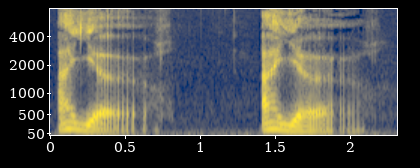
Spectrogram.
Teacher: Final S not pronounced, and then you've got this y sound.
